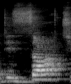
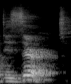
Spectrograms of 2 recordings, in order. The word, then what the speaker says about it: desert: For the verb, a two-syllable verb will take its stress on the second syllable, desert, desert, desert.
